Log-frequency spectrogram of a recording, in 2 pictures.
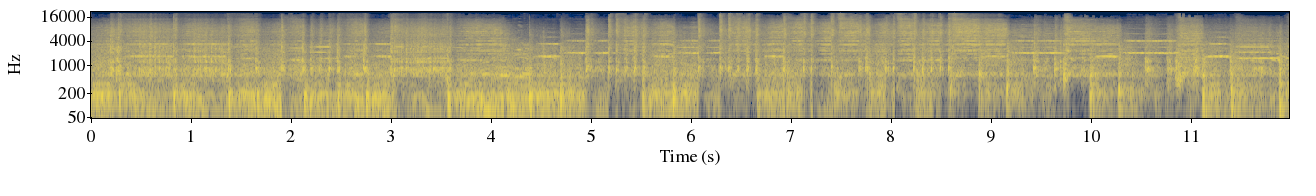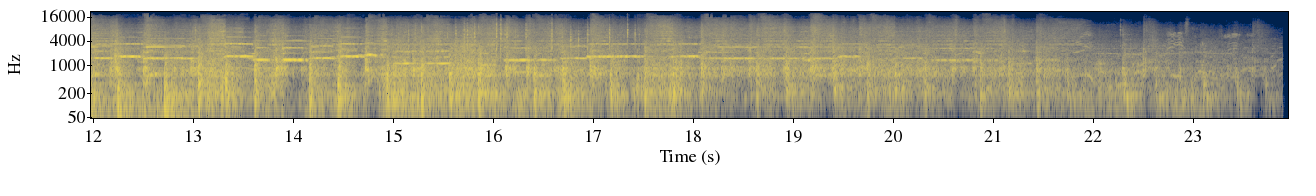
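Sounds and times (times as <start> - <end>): bass drum: 0.0 - 8.6, 10.0 - 18.0
flutes playing melody: 0.0 - 23.9
snare drum: 0.0 - 23.9.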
